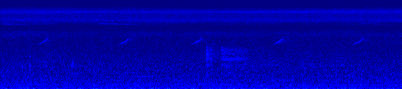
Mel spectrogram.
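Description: Very faint nature ambience: a bird repeats a short, upward-sliding chirp about once a second over a steady high hiss.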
